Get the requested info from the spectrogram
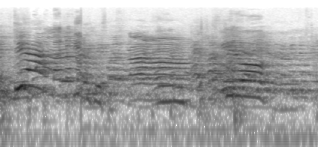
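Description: Children's voices talking and calling out over one another, one shouting "¡Tía!" at the start.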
